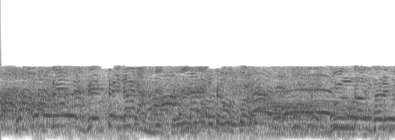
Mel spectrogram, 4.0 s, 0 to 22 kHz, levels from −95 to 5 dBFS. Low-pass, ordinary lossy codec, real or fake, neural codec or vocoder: 3.6 kHz; MP3, 16 kbps; real; none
